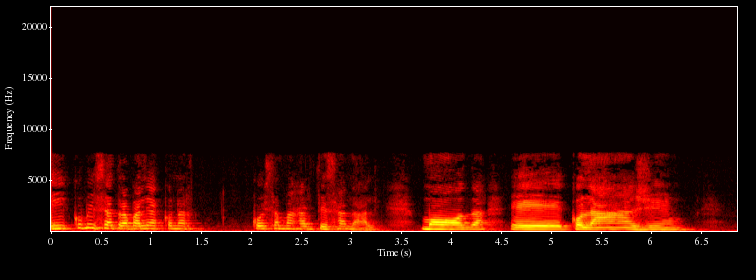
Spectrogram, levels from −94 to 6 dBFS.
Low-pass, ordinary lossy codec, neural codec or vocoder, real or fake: none; none; none; real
